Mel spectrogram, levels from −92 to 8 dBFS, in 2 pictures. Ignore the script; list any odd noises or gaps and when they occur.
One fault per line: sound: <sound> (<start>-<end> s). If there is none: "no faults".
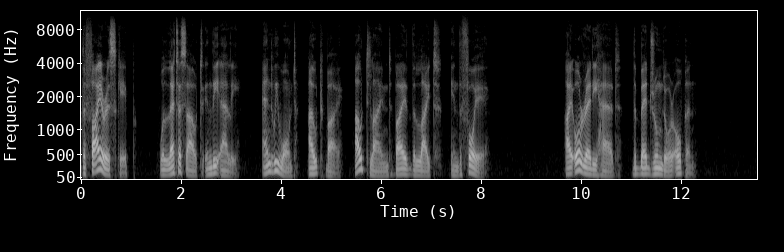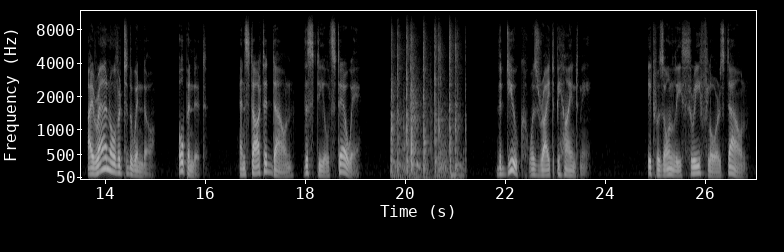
sound: tap (19.7-21.3 s)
